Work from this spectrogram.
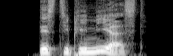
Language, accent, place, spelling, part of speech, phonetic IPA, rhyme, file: German, Germany, Berlin, disziplinierst, verb, [dɪst͡sipliˈniːɐ̯st], -iːɐ̯st, De-disziplinierst.ogg
- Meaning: second-person singular present of disziplinieren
